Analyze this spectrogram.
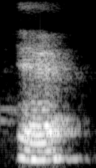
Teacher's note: এ সম্মুখ প্রসারিত নিম্ন মধ্য অর্ধ বিবৃত।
